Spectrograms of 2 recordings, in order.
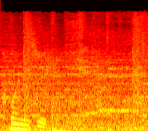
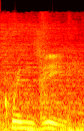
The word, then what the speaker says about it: Quincy: Oh no, Josiah Quincy. And it's Quincy, not Quincy. That's how locals say it.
